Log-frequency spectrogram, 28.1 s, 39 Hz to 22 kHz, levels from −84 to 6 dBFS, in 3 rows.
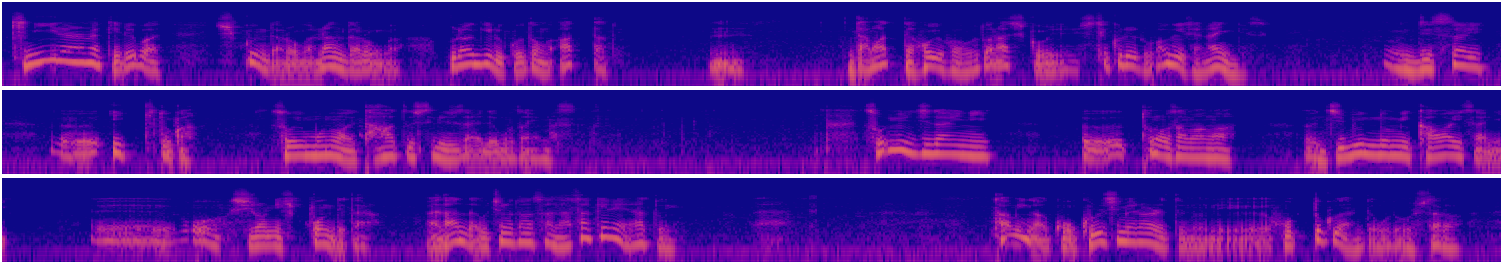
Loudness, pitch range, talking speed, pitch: -40 LUFS, 95-155 Hz, 345 characters per minute, 120 Hz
